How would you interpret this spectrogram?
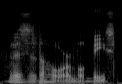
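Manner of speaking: ordinary talk, nothing marked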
